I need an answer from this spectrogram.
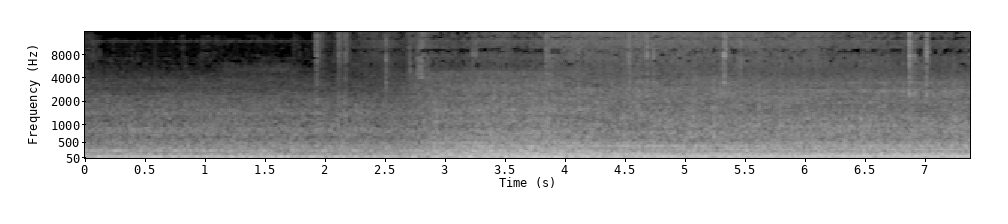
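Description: Steady low roar of an airliner rolling down a wide runway after touchdown, heard from inside the plane at about 80, a continuous rumble that grows slightly louder partway through.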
